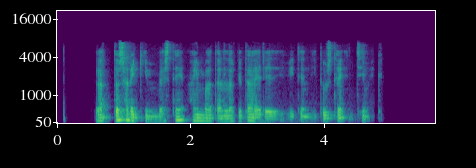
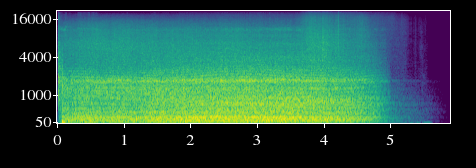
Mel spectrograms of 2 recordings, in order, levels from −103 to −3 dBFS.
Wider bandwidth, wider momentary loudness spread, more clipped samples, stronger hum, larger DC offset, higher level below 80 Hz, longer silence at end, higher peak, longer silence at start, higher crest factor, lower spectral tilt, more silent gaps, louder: second, 7.4 kHz vs 18 kHz; first, 13 LU vs 8 LU; neither; neither; neither; second, -60 dBFS vs -22 dBFS; second, 0.85 s vs 1 s; second, -12 dBFS vs 0 dBFS; first, 0.6 s vs 0 s; first, 22 dB vs 10 dB; about the same, -6 dB/octave vs -6.5 dB/octave; neither; second, -33 LUFS vs -10 LUFS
